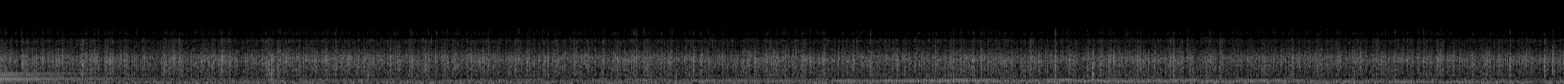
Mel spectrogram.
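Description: Steady rain falling on a pond, an even hiss of drops on the water without a break.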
